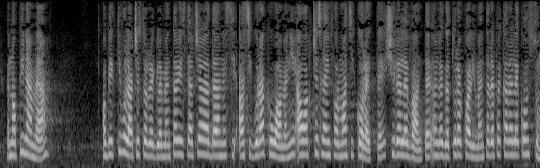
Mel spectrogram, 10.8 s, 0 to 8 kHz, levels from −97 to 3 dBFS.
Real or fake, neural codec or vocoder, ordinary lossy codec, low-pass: real; none; none; none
